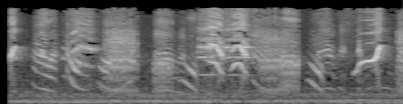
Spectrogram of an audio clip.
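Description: Budgerigars chattering and warbling: a fast, continuous run of short falling and rising whistles and chirps, with a louder rising whistle near the end.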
